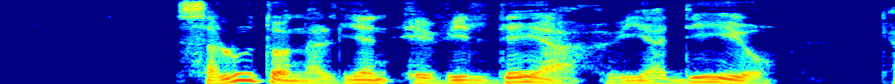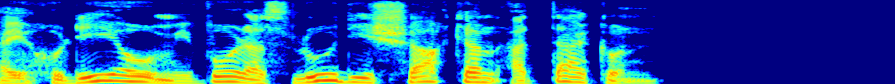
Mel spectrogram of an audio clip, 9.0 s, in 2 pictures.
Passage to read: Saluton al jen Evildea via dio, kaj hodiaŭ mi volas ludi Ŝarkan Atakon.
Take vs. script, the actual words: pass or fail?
pass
